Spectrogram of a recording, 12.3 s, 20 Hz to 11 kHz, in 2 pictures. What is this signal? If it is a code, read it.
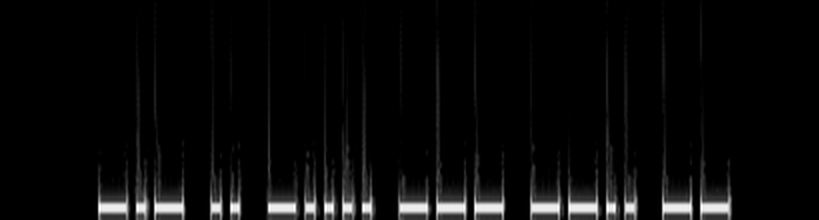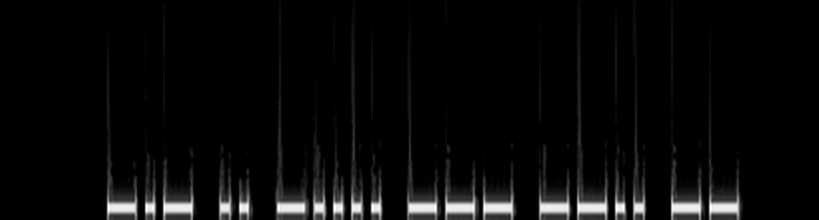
Morse code, heard as a keyed tone, about 17 wpm, 700 Hz. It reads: KI6OZM KI6OZM
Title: USA Call Signs - 6 Characters - Repeated 3x - 17wpm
